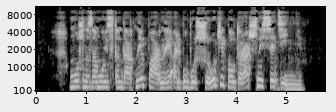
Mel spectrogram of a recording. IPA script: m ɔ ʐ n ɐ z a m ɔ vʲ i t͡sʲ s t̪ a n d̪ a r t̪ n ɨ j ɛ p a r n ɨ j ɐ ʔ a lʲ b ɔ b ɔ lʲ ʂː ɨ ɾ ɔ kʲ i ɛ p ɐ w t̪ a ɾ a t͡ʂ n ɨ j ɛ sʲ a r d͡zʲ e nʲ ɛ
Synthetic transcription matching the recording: m ɔ ʐ n ɐ z a m ɔ vʲ i t͡sʲ s t̪ a n d̪ a r t̪ n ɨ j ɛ p a r n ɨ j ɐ ʔ a lʲ b ɔ b ɔ lʲ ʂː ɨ ɾ ɔ kʲ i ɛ p ɐ w t̪ a ɾ a t͡ʂ n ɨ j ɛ sʲ a d͡zʲ e nʲː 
